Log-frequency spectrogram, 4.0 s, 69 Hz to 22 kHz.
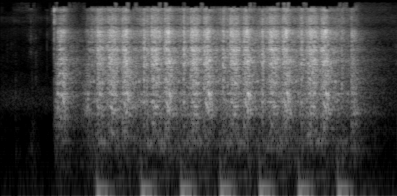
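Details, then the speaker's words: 1987 Yamaha Moto 4 200 ATV, electric start, sat 10+ years, new battery, solenoid jumped with a screwdriver: steady starter whir with even pulses about 2.5 per second, cranking normally; starter works, owner suspects neutral switch. "Starter works. So, maybe it's that switch."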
